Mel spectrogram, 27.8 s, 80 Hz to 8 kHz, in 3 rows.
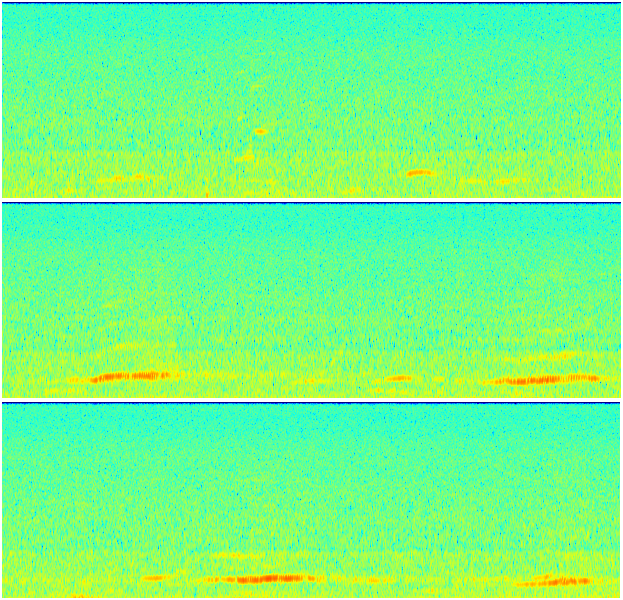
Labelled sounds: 10.9	11.3	humpback whale, 0.80 to 0.93 kHz

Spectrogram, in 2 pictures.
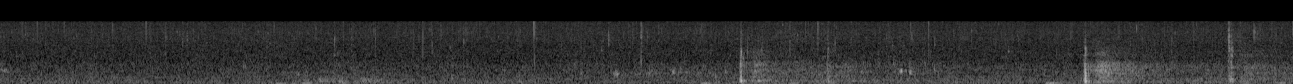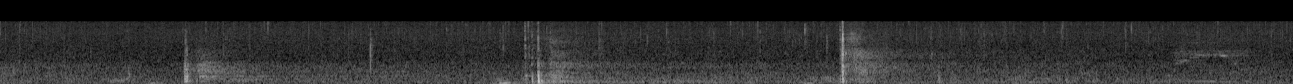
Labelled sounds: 24.8	25.2	humpback whale, 1.3 to 1.8 kHz

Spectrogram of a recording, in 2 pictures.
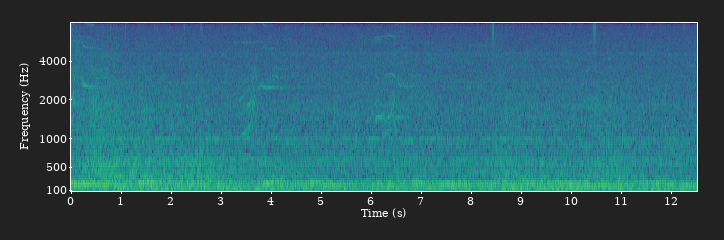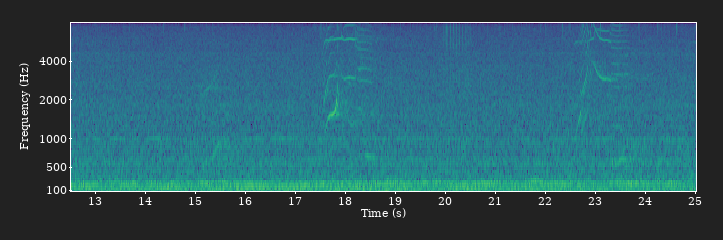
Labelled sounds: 3.4	4.3	killer whale, southern resident, 1.1 to 5.1 kHz
5.9	6.8	killer whale, southern resident, 1.0 to 7.7 kHz
17.4	18.7	killer whale, southern resident, 1.3 to 7.9 kHz

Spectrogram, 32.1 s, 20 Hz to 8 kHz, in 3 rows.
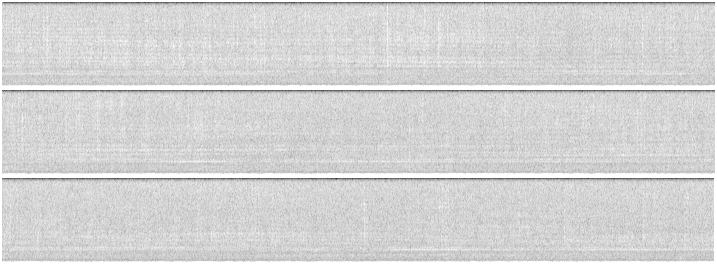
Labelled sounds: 14.1	14.5	vessel noise, 1.2 to 1.3 kHz

